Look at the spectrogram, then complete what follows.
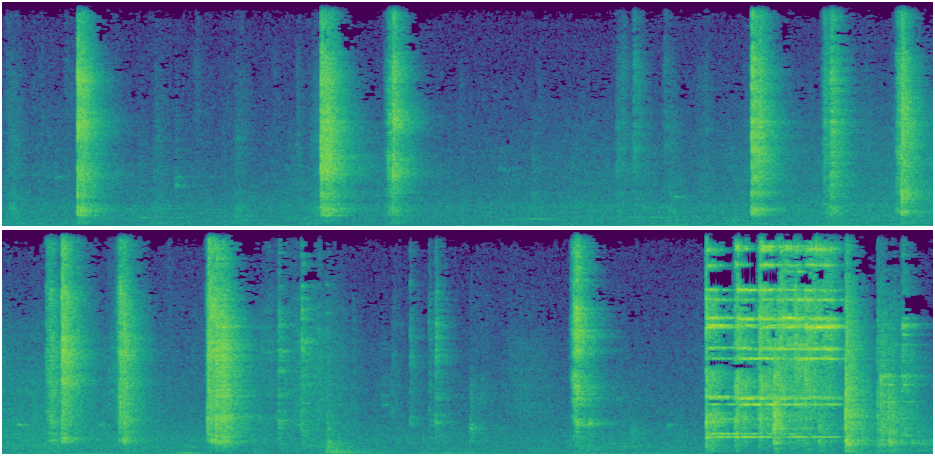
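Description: A tube cutter being turned around a chrome flush-valve pipe, giving a string of sharp metallic clicks and snaps. Near the end the cut-off ring of pipe drops onto the ceramic toilet lid with a ringing metal clatter for about a second.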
